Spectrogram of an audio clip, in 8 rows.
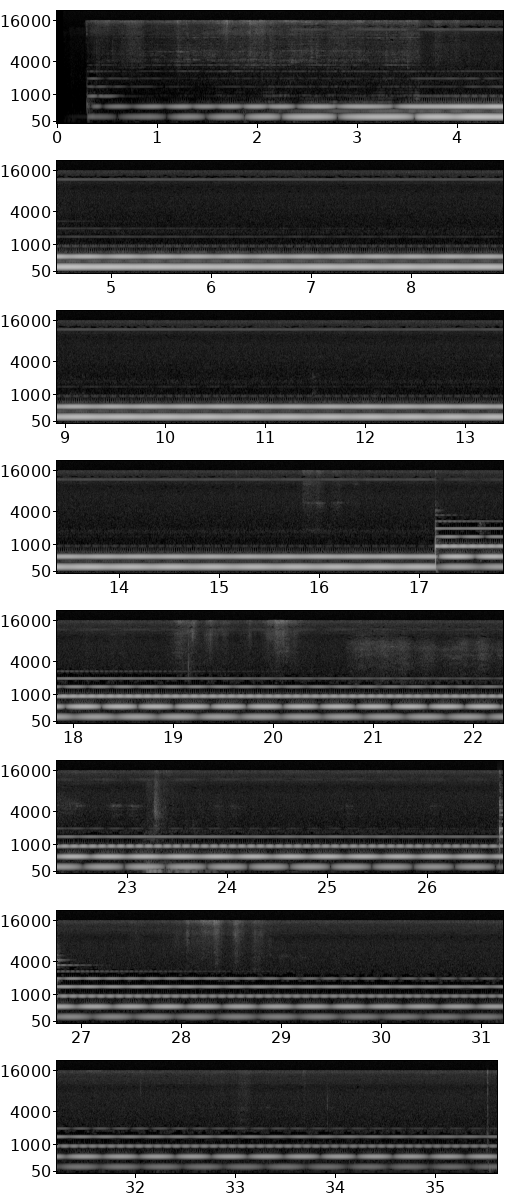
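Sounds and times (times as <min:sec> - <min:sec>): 
thick Tibetan singing bowl: 0:00.3 - 0:35.6.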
